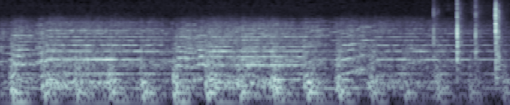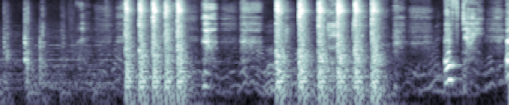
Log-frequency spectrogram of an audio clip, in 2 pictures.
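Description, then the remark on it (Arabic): A voice chants Quran verses in a steady tone, then sharp knocks on a door begin, quickly growing into loud, rapid, insistent pounding in irregular bursts, fairly heavy. “الباب يا أم حكيم، افتح الباب يا امرأة.”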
